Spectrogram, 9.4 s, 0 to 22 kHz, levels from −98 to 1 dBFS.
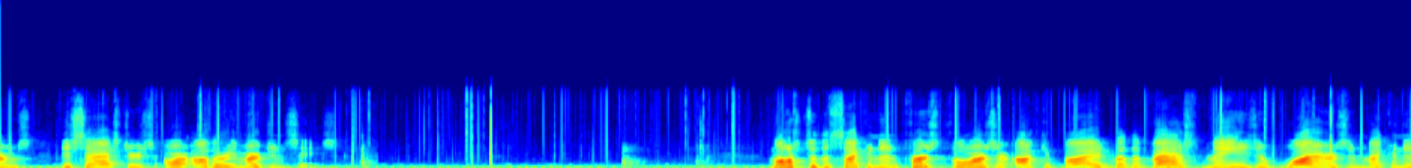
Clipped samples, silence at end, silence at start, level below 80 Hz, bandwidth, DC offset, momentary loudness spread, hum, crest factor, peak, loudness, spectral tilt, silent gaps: under 0.1%; 0 s; 0 s; -42 dBFS; 10.5 kHz; under 0.1%; 24 LU; none; 22 dB; -8 dBFS; -28 LUFS; -5.5 dB/octave; none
